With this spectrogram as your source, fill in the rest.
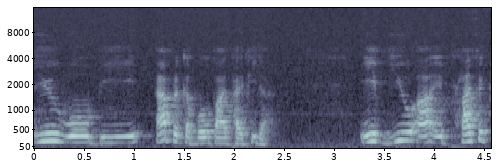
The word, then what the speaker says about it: PIPEDA: PIPEDA, I pronounce it PIPEDA, okay, or PIPEDA, okay.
